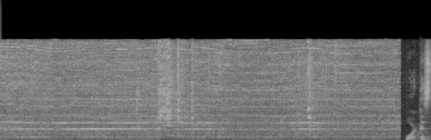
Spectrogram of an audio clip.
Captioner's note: whisk whirring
